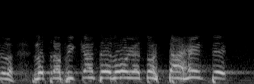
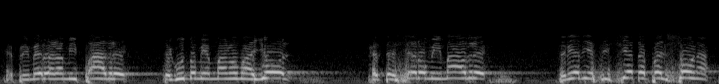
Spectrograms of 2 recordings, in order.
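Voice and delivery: ordinary talk, nothing marked

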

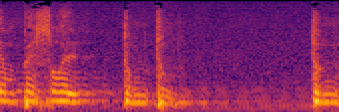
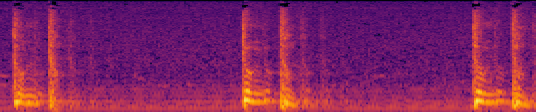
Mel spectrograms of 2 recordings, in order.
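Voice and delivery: low, soft heartbeat sounds; preacher imitating his own heartbeat; heartbeat thump; 7 semitones lower, 3 dB quieter than usual.

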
